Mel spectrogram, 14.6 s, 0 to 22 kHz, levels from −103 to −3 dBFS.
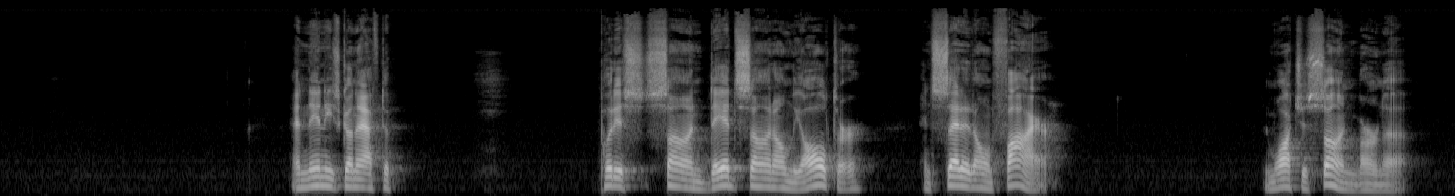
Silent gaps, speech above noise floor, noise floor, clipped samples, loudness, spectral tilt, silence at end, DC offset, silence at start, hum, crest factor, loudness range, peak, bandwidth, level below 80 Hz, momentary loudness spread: none; 50 dB; -85 dBFS; under 0.1%; -35 LUFS; -2.5 dB/octave; 0.5 s; under 0.1%; 2.9 s; none; 26 dB; 5 LU; -12 dBFS; 19 kHz; -80 dBFS; 13 LU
